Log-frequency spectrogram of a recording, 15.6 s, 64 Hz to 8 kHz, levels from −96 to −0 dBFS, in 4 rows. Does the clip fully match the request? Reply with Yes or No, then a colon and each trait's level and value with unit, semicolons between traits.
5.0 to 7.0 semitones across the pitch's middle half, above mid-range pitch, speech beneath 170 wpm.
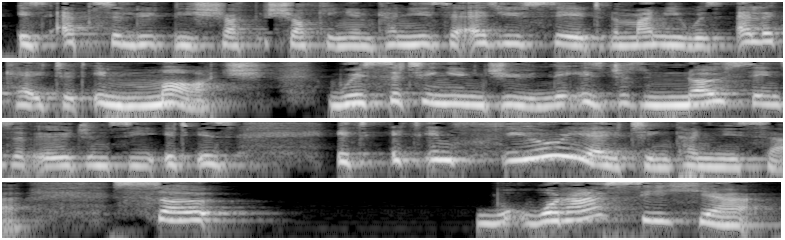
Yes: wide, 5.4 semitones; high, 215 Hz; average, 150 wpm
